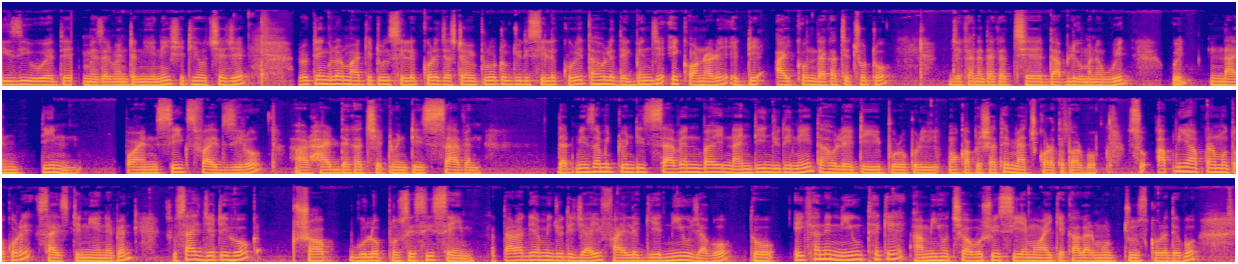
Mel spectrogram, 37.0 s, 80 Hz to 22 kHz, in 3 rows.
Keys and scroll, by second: 22.4 ctrl+d.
